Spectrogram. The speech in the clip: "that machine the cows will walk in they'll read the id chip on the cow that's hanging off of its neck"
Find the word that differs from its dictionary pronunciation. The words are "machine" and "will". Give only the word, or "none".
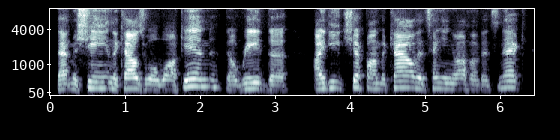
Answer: none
